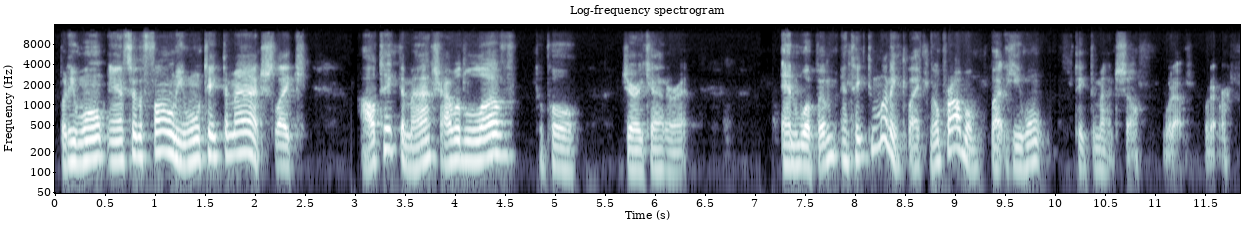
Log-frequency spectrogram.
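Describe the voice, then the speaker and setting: A man hosting a casual live stream, reading viewer comments and answering them in an easygoing, rambling way with a soft voice. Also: a little high, expressive, normal speed. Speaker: arm wrestler hosting a live chat stream.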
